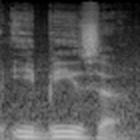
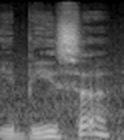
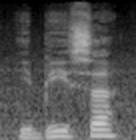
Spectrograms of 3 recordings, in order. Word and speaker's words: Ibiza: December 24th we have Ibiza or ebiza that's how you say it ibisa ibisa which is one of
